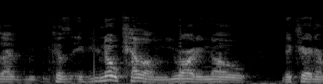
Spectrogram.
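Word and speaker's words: Kellam: ke I think it's I've heard name pronounced Kellum and kelum but I'm calling them Kellum I love Kellum Kellum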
